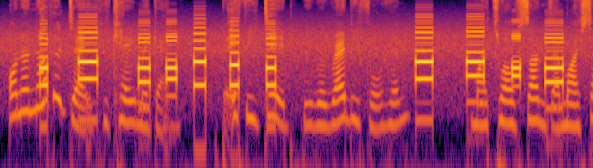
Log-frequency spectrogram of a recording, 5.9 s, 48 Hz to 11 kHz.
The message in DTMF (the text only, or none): 1947321 9#*4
